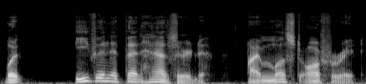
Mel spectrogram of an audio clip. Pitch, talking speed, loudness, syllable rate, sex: 105 Hz, 145 wpm, -18 LUFS, 4.5 syllables/s, male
